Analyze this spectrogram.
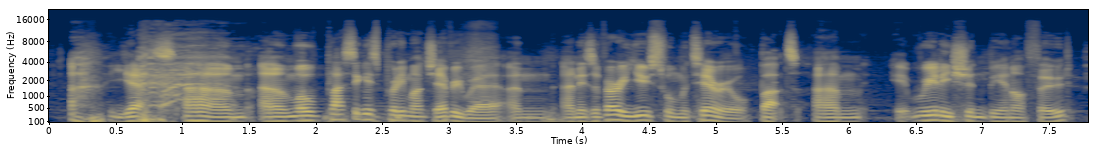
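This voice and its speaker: At a fairly quick pace, a man with a British accent and a medium pitch speaks with fairly even intonation over noticeable background noise. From UK. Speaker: company representative at tech show. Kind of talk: interview. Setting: trade show floor. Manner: hesitant, many fillers.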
